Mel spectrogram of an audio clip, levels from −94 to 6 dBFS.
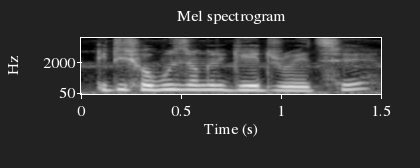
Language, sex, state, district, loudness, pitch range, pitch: Bengali, female, West Bengal, Cooch Behar, -15 LUFS, 230-255 Hz, 245 Hz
